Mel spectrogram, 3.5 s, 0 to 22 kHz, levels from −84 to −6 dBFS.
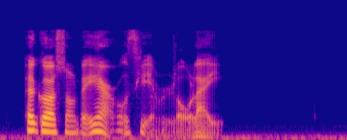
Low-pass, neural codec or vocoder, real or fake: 9.9 kHz; autoencoder, 22.05 kHz, a latent of 192 numbers a frame, VITS, trained on many speakers; fake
